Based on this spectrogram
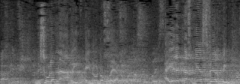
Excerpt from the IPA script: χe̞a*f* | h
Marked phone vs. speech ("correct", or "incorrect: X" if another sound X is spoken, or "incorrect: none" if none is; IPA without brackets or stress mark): incorrect: χ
